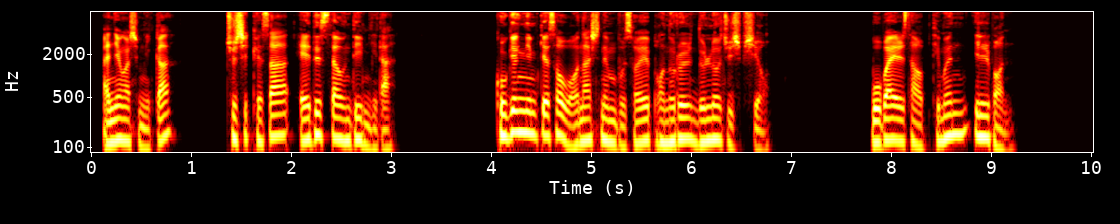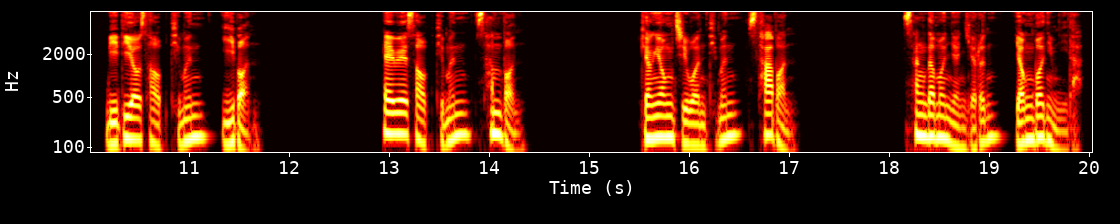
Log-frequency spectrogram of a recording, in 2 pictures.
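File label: Korean male; ARS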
